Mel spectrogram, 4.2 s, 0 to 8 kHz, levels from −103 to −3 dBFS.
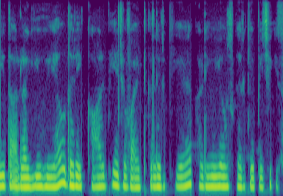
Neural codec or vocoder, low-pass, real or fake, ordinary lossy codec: none; none; real; none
